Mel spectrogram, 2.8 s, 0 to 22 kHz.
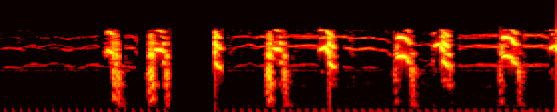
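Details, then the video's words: Female peregrine falcon at Lublin, Poland, 23 April 2024, calling as she seeks to feed her young: a quick series of about ten short, harsh, clipped notes following brief silence. "Sokół- Lublin- Wrotka chce nakarmić dzieci"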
